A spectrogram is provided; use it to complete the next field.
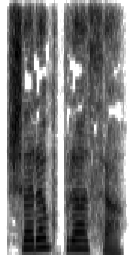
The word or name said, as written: ಶರಭಪ್ರಾಸ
